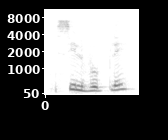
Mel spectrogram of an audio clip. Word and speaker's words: s'il vous plaît: The vous has the long O sound, like the O that you'd see in tool, right? Or cool. So you say, Mademoiselle, s'il vous plaît, vous plaît, s'il vous plaît, Mademoiselle, s'il vous plaît.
